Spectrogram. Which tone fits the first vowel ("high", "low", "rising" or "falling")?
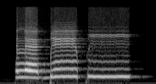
low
